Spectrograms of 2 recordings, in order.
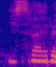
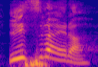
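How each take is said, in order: First: The name is called quietly and low. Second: The name is called out in a loud voice.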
